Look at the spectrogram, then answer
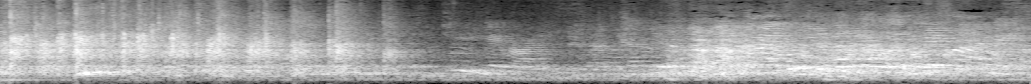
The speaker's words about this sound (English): Come on, let's give them a big clap and a shout as they head on out. Youth, youth.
